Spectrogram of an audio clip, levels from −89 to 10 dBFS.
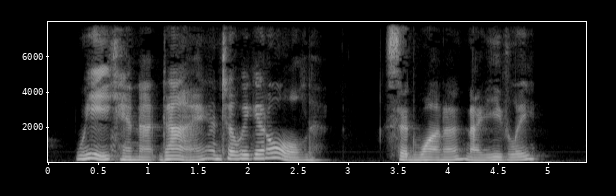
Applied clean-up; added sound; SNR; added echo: none; none; none; none.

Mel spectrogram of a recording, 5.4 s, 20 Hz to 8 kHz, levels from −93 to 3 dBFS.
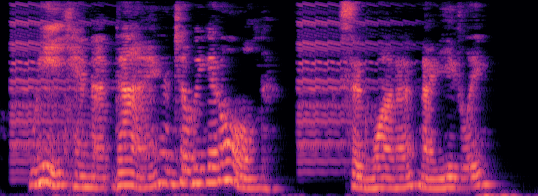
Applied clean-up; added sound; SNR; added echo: classical method WPE with log-MMSE.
